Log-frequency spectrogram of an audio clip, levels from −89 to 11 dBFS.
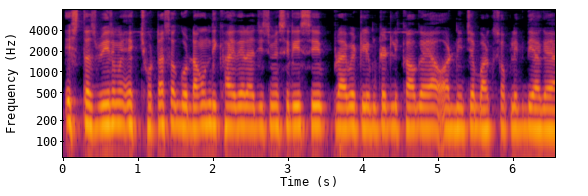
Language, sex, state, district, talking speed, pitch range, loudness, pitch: Hindi, male, Bihar, Madhepura, 230 wpm, 155-165 Hz, -15 LUFS, 160 Hz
